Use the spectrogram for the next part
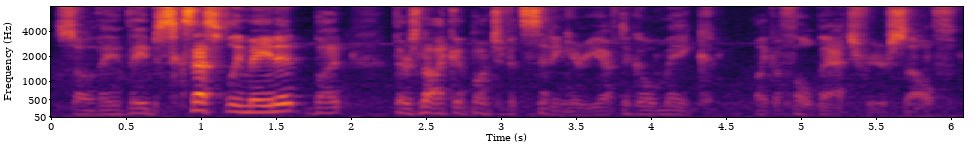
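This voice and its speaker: A man running a tabletop horror game as game master, narrating in a halting way as he thinks aloud and checks his notes. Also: lowish voice, lively intonation, a little hiss or hum.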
